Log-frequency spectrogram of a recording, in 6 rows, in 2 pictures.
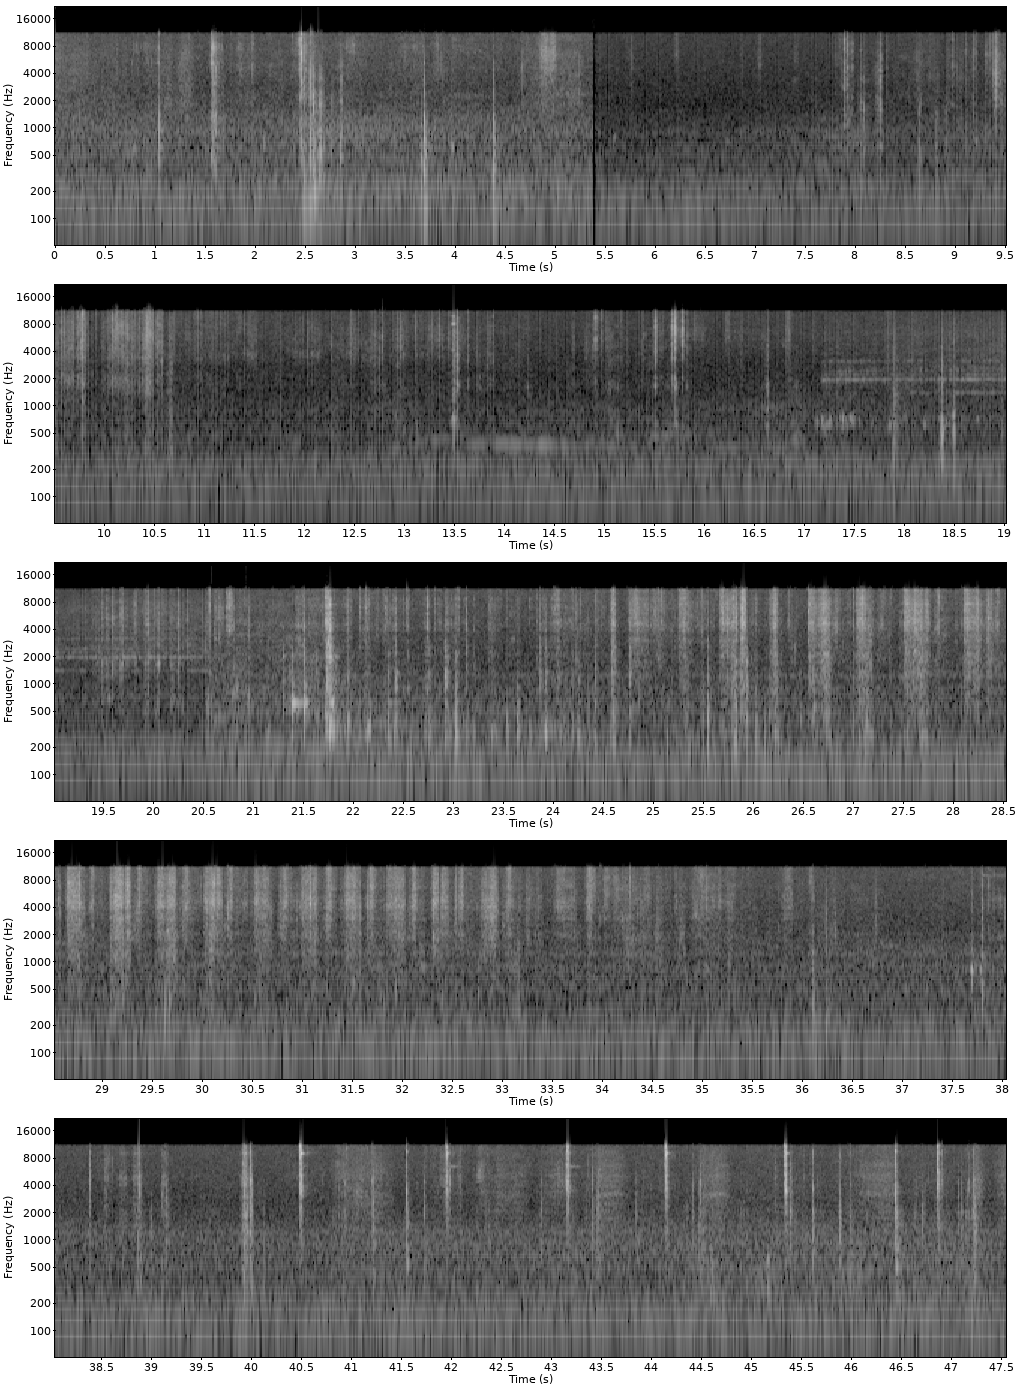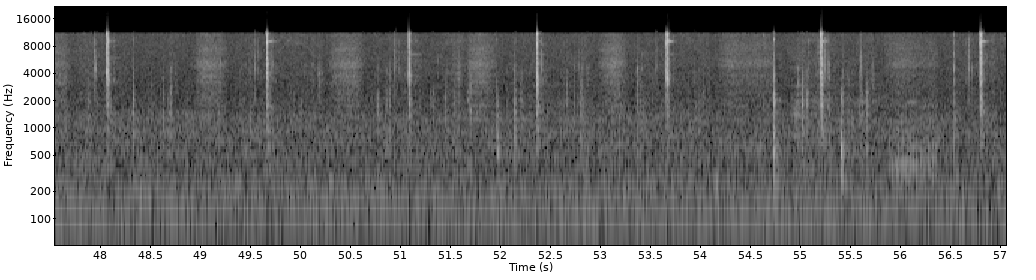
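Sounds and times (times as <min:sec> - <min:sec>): faint low hum: 0:03.1 - 0:25.4
metal parts and tools clinking: 0:17.2 - 0:24.1.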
